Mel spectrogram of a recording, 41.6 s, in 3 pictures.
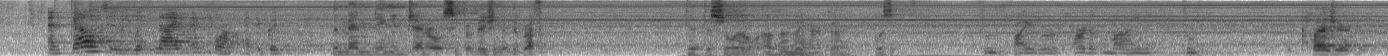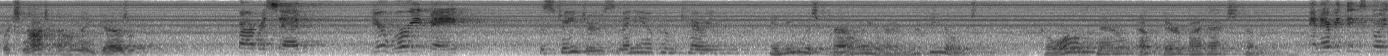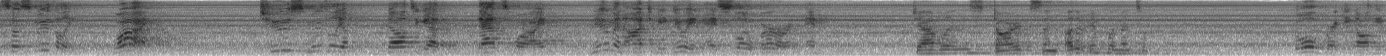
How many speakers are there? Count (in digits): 8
